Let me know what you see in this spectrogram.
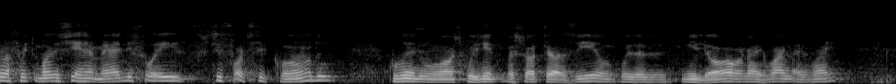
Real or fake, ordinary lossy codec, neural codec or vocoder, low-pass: fake; AAC, 48 kbps; codec, 16 kHz, 4 kbps, FreqCodec, larger model; 7.2 kHz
